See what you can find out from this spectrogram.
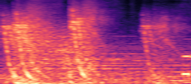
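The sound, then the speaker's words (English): Lightsaber throws in a video game: three whooshing swipes, each sweeping downward in pitch and ending in a crunchy smash as it strikes objects, spaced at roughly even intervals. “And like literally stasis building everything, force waving everything, gonna hit some stuff with some lightsaber throws.”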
